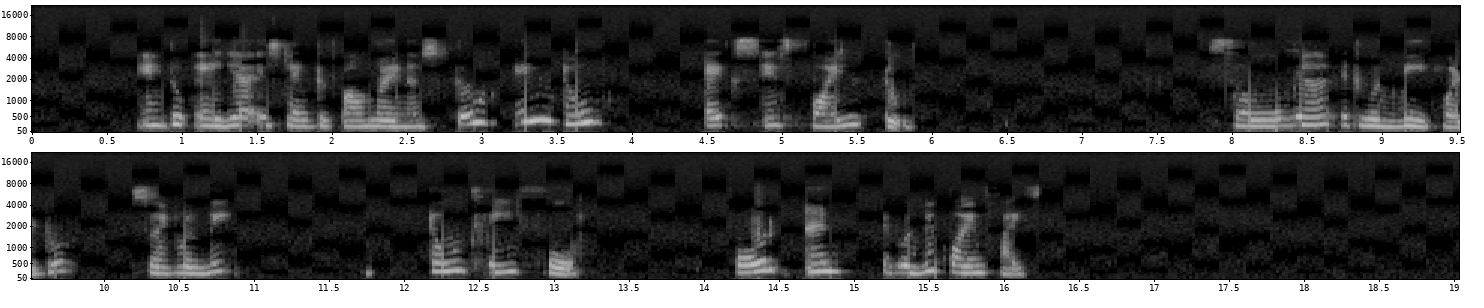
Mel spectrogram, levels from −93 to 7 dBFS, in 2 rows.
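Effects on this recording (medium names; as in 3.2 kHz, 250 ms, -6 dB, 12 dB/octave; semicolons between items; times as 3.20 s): a quantiser's noise floor 10-bit, dither triangular; notches that jump at a steady rate 5.8 Hz 920–4400 Hz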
